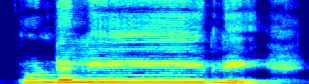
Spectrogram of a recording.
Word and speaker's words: kundalini: pronounce it in america kundalini justly it rhymes with linguini all right that's why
